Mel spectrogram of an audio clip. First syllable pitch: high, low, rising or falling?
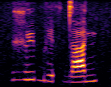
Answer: high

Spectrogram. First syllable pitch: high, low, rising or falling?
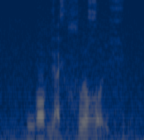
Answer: low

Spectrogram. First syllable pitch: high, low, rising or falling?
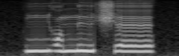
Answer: high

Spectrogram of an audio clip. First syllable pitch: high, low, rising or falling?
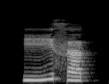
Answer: rising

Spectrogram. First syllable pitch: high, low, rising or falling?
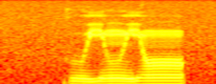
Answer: low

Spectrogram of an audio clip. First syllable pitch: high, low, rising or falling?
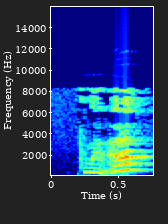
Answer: rising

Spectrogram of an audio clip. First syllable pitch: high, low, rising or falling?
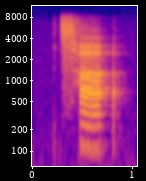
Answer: low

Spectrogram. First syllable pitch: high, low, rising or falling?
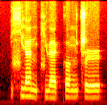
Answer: falling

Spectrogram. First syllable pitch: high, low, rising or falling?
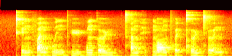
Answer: rising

